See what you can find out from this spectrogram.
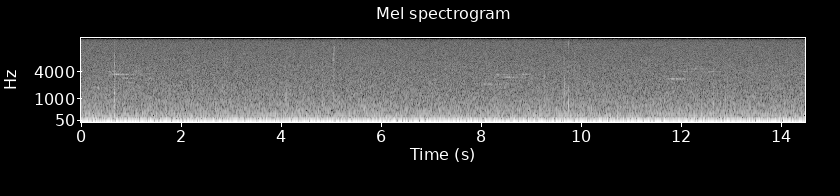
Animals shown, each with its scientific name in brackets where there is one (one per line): Hermit Thrush (Catharus guttatus)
